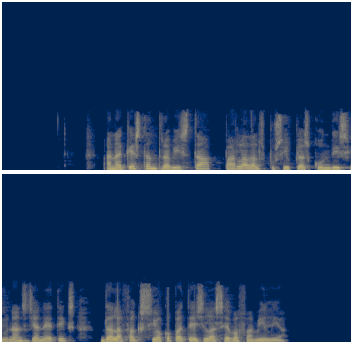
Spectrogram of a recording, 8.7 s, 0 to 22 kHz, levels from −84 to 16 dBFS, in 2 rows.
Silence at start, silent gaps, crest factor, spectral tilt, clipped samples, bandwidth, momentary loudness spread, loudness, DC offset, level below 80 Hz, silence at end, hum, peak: 1.3 s; 5.55-5.59 s; 16 dB; -5.5 dB/octave; under 0.1%; 8 kHz; 6 LU; -19 LUFS; under 0.1%; -56 dBFS; 0.85 s; none; -2 dBFS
